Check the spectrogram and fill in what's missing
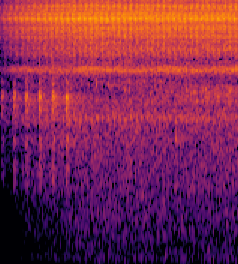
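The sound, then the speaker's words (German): A dense chorus of crickets and cicadas in a rainforest, with a steady, shrill high-pitched drone. Quick pulsed chirps stand out at first, then the buzzing stays loud and constant. No voices. “Ein Haufen Grillen, Zikaden. Zirpen.”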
